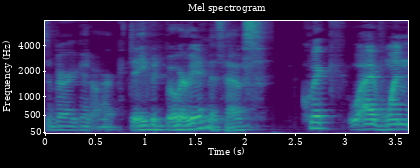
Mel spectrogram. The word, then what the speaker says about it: Boreanaz: I always thought it was Borneaz. No, it's Boreanaz.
